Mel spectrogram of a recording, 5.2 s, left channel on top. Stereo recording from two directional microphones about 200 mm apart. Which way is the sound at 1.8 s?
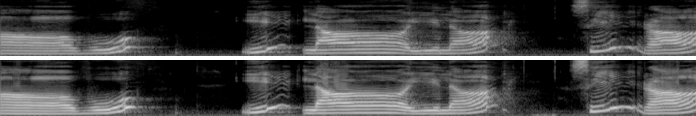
40° right (ahead or behind).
